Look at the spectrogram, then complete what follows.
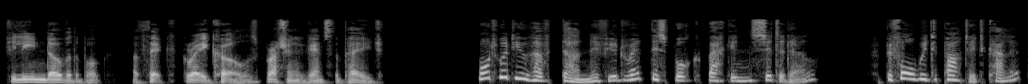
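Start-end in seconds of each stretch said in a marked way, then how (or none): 4.8-10.2 lightly voiced older woman, higher; a hint of a wise old teacher; Windy's voice. A narrator's reading.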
